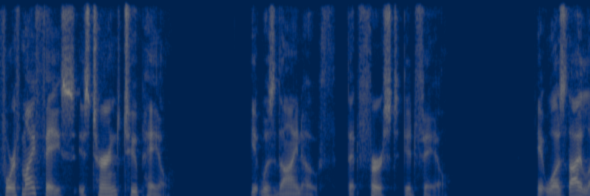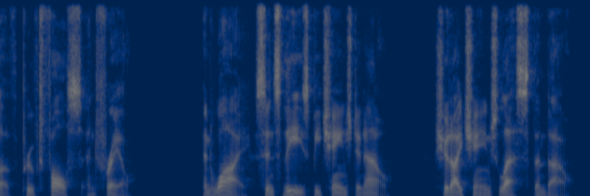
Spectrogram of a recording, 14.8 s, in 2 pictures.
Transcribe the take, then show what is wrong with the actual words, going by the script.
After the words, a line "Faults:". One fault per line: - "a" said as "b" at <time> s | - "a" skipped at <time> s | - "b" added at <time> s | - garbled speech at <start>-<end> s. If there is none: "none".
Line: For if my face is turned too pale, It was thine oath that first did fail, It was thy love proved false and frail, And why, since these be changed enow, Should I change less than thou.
For if my face is turned too pale, It was thine oath that first did fail, It was thy love proved false and frail, And why, since these be changed enow, Should I change less than thou.
Faults:
none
